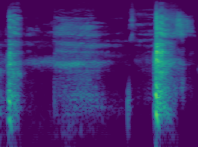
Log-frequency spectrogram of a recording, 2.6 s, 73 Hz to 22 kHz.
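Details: A ventilator user with a tracheostomy since 2017 gives two short sharp coughs with a harsh throat clearing between them in a quiet room, while describing a heated-humidifier temperature probe disconnecting; an ordinary cough and throat clear.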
